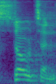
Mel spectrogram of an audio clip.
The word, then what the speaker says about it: Stoughton: Okay, so it's Stoughton. Somebody else said it was Stoughton. So Stoughton. Okay. Thank you, Connie.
